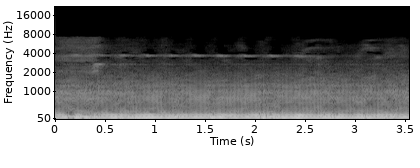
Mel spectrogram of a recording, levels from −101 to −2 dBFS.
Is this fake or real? fake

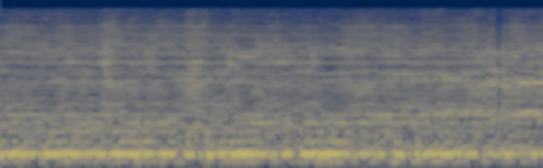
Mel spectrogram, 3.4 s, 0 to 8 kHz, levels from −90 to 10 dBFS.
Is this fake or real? fake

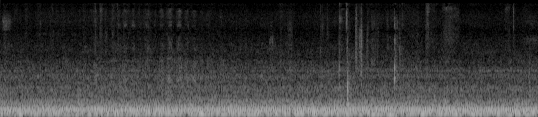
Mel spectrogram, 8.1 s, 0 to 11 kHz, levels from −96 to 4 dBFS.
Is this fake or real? fake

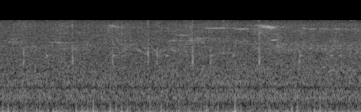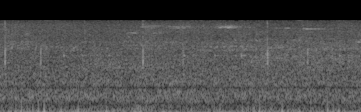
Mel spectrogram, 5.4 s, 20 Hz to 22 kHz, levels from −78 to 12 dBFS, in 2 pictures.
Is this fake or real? real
